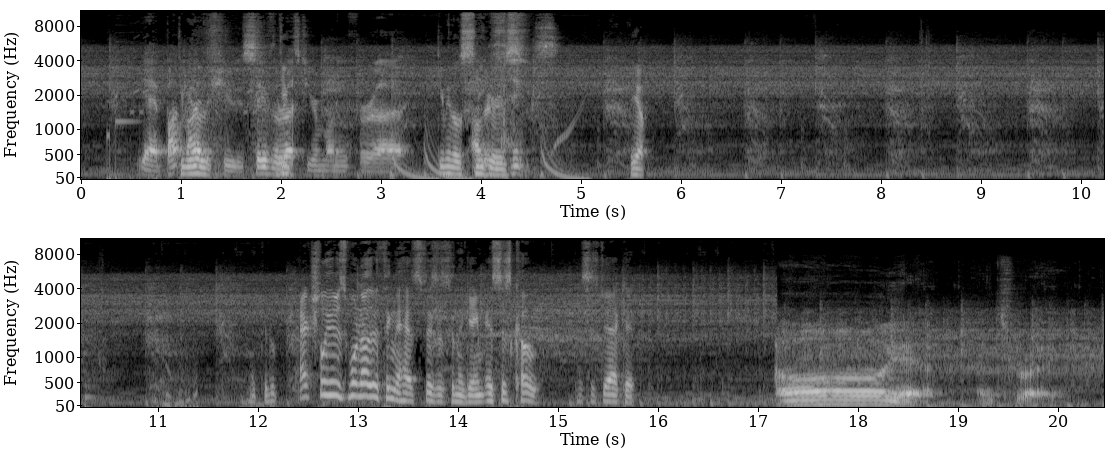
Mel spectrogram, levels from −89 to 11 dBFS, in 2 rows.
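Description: Right at 17.19 s and running to the end, the sound suddenly drops to half speed and a full octave lower, 12 semitones down. That's a wrong sample rate fault: the samples are being clocked out at about half the rate they were captured at, with no resampling, so timing and pitch stretch together. The halving fits 44.1 kHz material played back at 22 kHz. It's why that last stretch comes across slow, heavy and dragged-out.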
